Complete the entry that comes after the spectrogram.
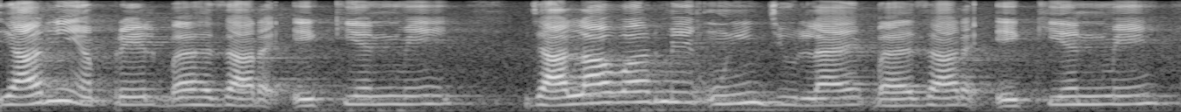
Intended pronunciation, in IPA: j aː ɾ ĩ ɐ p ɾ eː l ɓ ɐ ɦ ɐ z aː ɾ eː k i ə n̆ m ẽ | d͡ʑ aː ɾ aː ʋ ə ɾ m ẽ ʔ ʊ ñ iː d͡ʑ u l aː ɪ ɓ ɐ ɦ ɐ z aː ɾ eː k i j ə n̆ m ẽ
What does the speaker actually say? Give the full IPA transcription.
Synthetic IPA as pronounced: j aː ɾ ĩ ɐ p ɾ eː l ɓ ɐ ɦ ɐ z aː ɾ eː k i ə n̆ m ẽ | d͡ʑ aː l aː ʋ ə ɾ m ẽ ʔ ʊ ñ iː d͡ʑ u l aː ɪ ɓ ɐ ɦ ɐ z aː ɾ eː k i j ə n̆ m ẽ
